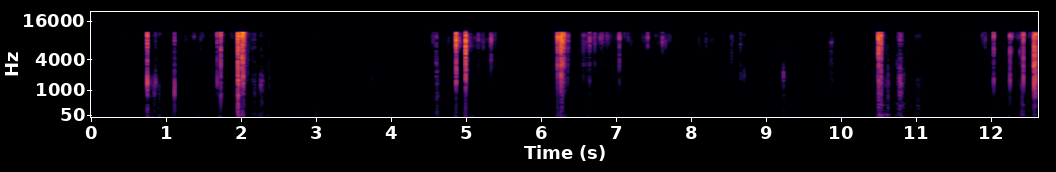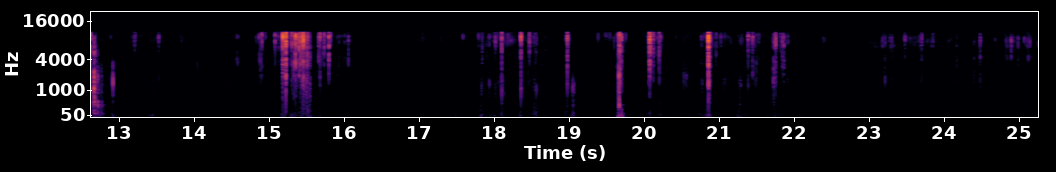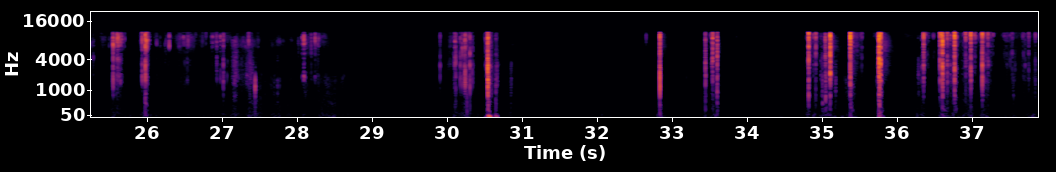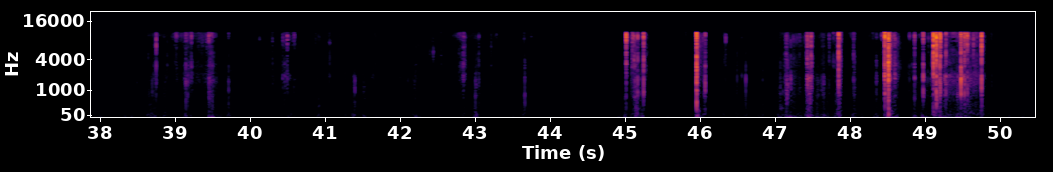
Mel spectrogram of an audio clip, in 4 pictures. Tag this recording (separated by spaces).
crack stick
